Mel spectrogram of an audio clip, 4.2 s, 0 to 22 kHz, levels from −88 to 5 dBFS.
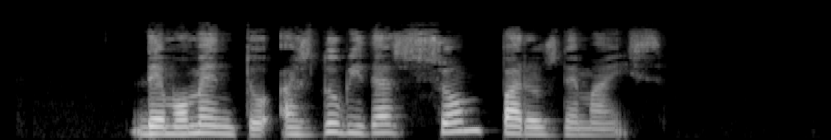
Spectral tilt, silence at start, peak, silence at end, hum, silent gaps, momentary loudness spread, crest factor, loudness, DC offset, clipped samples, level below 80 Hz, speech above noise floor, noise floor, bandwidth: -4.5 dB/octave; 0.65 s; -2 dBFS; 0.85 s; none; none; 18 LU; 20 dB; -21 LUFS; under 0.1%; under 0.1%; -70 dBFS; 63 dB; -84 dBFS; 10 kHz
